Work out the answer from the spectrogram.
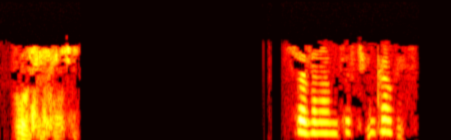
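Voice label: police dispatch, scanner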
